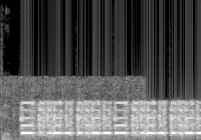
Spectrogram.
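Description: A high electronic beeping tone that flickers rapidly on and off like Morse code, used as a sound effect between news items, for nearly two seconds.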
